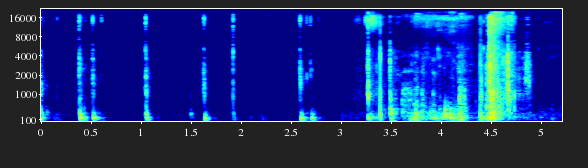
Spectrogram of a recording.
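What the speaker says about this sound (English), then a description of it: "So I went to image and I type in football." Computer keyboard keys struck one at a time while searching for a football image, separate close taps that give way to a quick denser burst of clicking at the end.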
